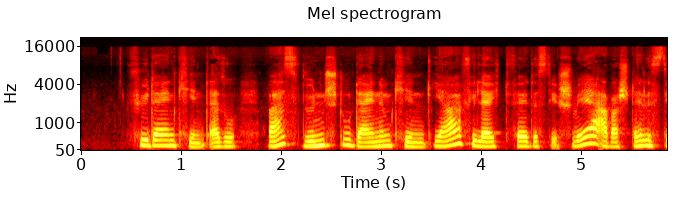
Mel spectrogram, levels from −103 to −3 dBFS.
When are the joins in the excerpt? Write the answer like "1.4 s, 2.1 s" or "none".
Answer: 3.5 s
